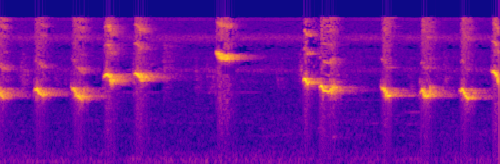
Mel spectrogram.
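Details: Oriental magpie-robin master song for caged-bird training: clear repeated whistled notes about every half second, mostly falling slightly in pitch, with one high thin whistle in the middle.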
